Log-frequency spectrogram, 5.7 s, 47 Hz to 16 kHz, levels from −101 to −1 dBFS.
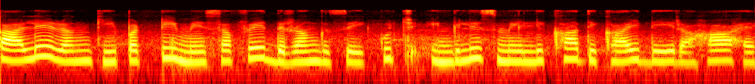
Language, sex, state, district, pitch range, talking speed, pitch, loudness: Hindi, female, Goa, North and South Goa, 230-260 Hz, 170 wpm, 240 Hz, -21 LUFS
